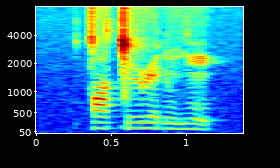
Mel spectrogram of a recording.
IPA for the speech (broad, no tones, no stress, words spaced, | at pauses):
tˤɯ ǀyɭɯɗũɡẽ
